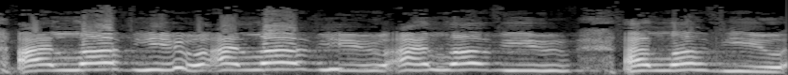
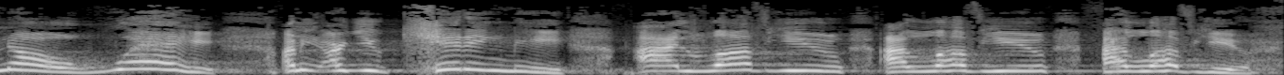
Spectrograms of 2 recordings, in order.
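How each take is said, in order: First: High, loud, tearful cries; retold weeping cry. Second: Joyful outburst. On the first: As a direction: sob it out like an overwhelmed child. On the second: Pretend. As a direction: pour out overjoyed love like a thrilled child. Believer running to God.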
